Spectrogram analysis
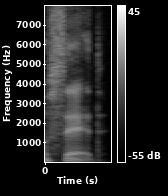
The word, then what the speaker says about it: sed: say I am thirsty you would say Dango said to express that you're thirsty Tango said yes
